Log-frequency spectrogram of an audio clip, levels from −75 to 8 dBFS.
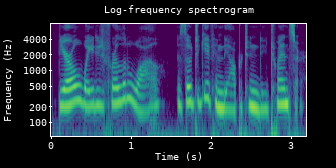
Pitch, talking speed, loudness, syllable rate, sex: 215 Hz, 300 wpm, -16 LUFS, 8.5 syllables/s, female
